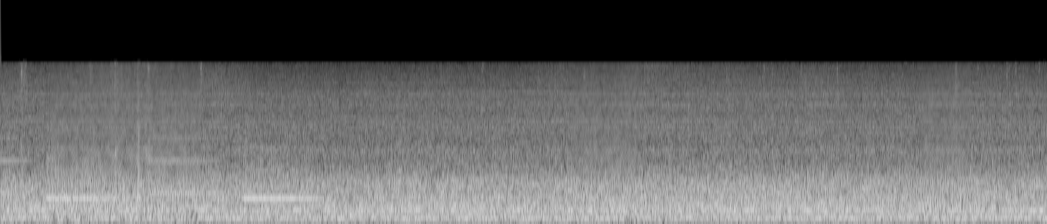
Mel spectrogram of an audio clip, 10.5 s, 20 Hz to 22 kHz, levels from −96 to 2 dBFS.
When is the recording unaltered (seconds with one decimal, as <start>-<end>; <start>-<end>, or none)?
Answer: 0.0-0.5; 2.0-5.7; 6.4-9.2; 9.7-10.5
